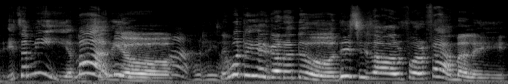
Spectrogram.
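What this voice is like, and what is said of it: Exaggerated Italian accent. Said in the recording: “Italian ... he has that accent”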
